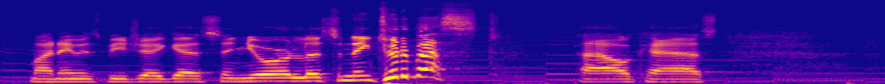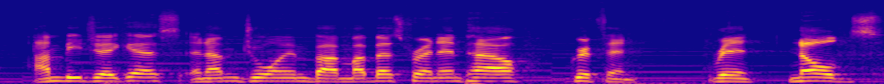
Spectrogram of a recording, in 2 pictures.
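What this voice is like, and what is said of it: Wrestling announcer style voice. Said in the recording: “you sound like a wrestling announcer. Like, in this corner!”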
